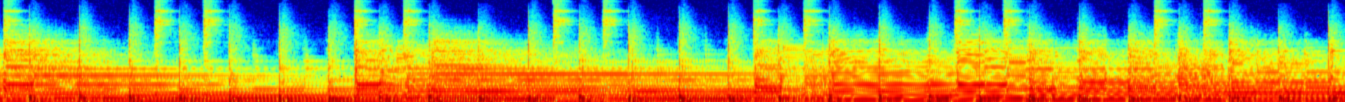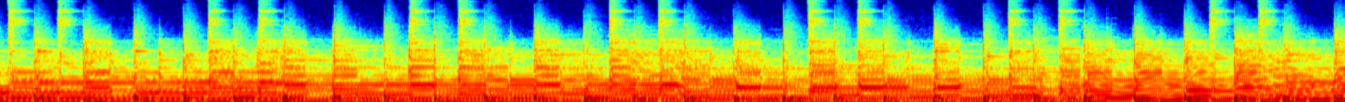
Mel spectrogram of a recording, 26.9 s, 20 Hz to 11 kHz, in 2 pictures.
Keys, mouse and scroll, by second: 0.0 click, 0.1 scroll up 1, 0.3 Tab, 0.3 `, 1.4 Tab, 2.0-2.5 drag, 2.5 scroll down 1, 2.6 `, 3.1 Tab, 3.6 click, 3.9 a, 4.3 ctrl+e, 4.5 click, 4.7 ctrl+e, 4.9 click, 5.0 alt+a, 5.3 alt+click, 5.9 alt+shift+click, 6.3 ctrl+b, 7.3 click, 7.7 `, 8.3 ctrl+b, 9.0 shift+click, 9.3-9.8 scroll up 2, 9.8 `, 10.7 scroll down 1, 10.9 click, 11.2 `, 11.6 alt+a, 11.8 `, 12.1 scroll up 1, 12.2 click, 12.5 Tab, 12.5 alt+click, 12.8 ctrl+b, 13.0 click, 13.1 `, 13.3 scroll up 1, 13.6 Tab, 14.1 click, 14.3 scroll down 1, 14.5 `, 14.8 click, 15.4 ctrl+j, 15.5 alt+a, 15.6 click, 16.3 s, 16.5 click, 16.6 KP_1, 17.4-18.6 right drag, 17.5-17.9 scroll down 2, 17.9 r, 19.9 ctrl+a, 20.1-23.4 typing, 20.5 click, 21.0 click, 21.5 click, 22.9 Tab, 23.1 alt+click, 23.5 Tab, 24.0 right drag, 24.3 click, 24.4 scroll down 1, 24.5-26.9 typing, 24.9 click, 25.0-25.9 scroll down 3, 26.5 click.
